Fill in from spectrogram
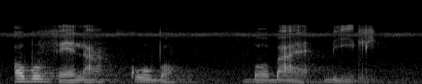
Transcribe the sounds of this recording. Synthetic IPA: oɓuvɛlak̬ʼuɓɔ | ɓɔɓaɓiːli

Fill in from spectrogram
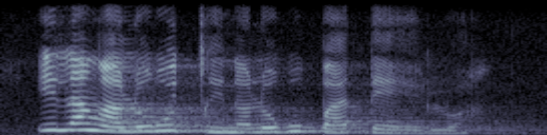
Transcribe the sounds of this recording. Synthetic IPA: ilaŋalok̬uɡ͡ǀʱinalok̬ub̥ʱad̥ʱɛːlwa

